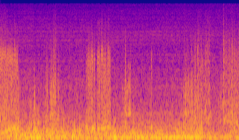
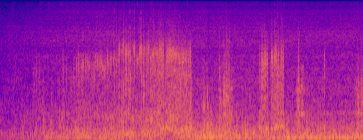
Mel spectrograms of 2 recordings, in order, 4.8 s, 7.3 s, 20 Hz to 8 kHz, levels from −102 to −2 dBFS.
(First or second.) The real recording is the first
